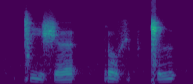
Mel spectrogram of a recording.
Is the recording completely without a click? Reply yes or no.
no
